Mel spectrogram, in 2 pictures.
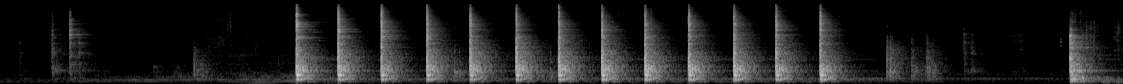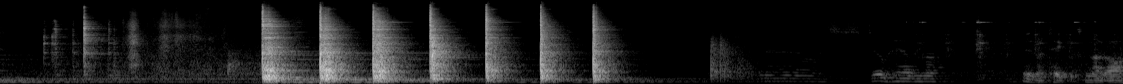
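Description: Hammer striking a Jeep JK axle to free a ball joint, ringing metallic blows in two long rapid runs of about a dozen hits each with a pause between, loud and close, along with a few scattered taps and some talking.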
